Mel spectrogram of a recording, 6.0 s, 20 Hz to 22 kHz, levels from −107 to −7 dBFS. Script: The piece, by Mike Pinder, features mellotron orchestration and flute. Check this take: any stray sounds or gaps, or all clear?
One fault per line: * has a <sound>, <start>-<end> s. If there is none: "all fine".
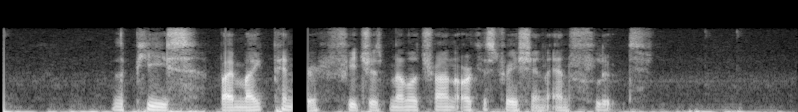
* has a dropout, 2.2-2.3 s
